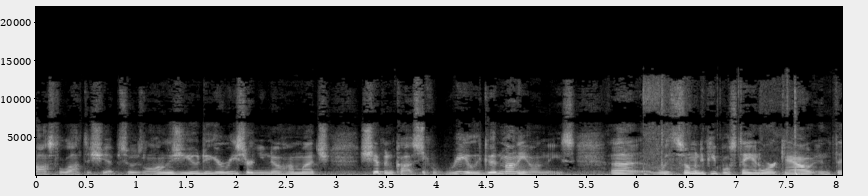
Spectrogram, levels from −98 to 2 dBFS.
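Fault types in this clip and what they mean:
Damaged data in a compressed stream: corrupted bytes in the encoded file make the decoder misread or reject frames and hunt for the next valid frame header, disrupting the audio at 2.16–2.18 s, 3.86–3.88 s and 7.22–7.24 s. Each event spans roughly 20 ms, about one frame of decoded audio, rather than the single-sample tick of an isolated click, because the decoder loses a whole frame while it regains sync.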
